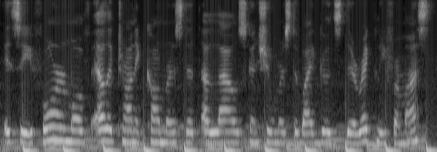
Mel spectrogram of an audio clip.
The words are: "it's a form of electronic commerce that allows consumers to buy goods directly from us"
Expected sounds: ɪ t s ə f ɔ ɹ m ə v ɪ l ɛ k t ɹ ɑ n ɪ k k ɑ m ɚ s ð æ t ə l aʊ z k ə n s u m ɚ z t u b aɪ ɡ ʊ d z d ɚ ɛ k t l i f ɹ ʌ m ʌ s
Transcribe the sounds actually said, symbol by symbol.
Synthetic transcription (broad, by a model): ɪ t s ə f ɔ ɹ m ə v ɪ l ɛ k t ɹ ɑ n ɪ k k ɑ m ɚ s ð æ t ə l aʊ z k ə n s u m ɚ s t u b aɪ ɡ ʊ d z d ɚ ɛ k t l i f ɹ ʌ m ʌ s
